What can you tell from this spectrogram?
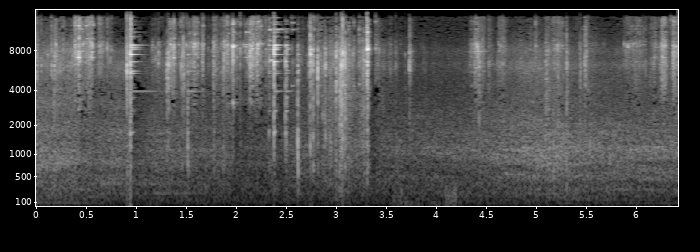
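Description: A bunch of keys on a ring jangling and clinking as a key is worked in the motorhome's door lock, with a sharp click about a second in and a quick run of clicks around three seconds in.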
